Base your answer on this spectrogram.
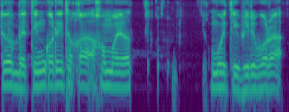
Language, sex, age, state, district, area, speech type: Assamese, male, 30-45, Assam, Barpeta, rural, spontaneous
